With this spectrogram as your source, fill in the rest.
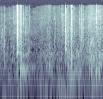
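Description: A rifle magazine clicks as it is reloaded.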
